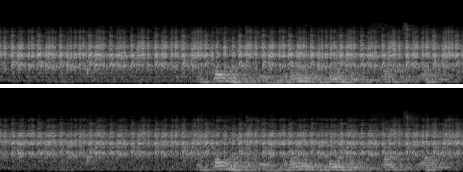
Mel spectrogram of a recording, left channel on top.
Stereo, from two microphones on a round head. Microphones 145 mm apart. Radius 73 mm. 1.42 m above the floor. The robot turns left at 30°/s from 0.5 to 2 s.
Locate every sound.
0.0 s an insect: 120° left, 1.2 m; by 4.6 s 75° left, 1.2 m
1.9 s a man speaking: 80° left, 4 m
